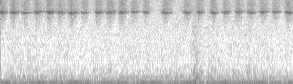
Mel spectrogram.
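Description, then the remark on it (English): A single cricket chirps in a steady, rapid pulsing rhythm, faint, from the other side of a studio, over a constant low electrical hum. “Listen to that cricket in the other side of the freaking studio.”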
